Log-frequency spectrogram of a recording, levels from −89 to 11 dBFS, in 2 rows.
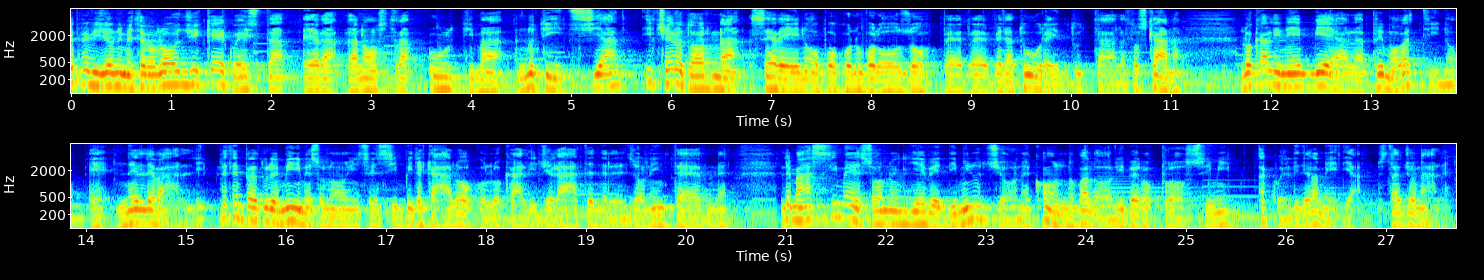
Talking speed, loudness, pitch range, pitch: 125 wpm, -20 LUFS, 90-135 Hz, 105 Hz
